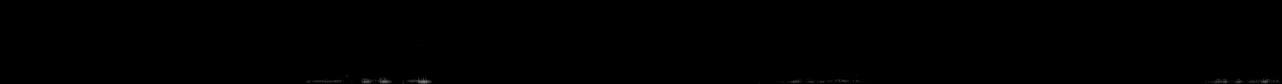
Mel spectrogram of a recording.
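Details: A sleeping female puppy snores indoors in a spoiled pet's borrowed spot: low rumbling snores in bursts about every four seconds, with quiet breathing between them.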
